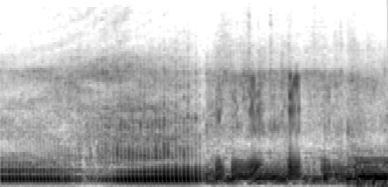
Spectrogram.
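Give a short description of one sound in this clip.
Dirt bike engines idle and rev loudly.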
